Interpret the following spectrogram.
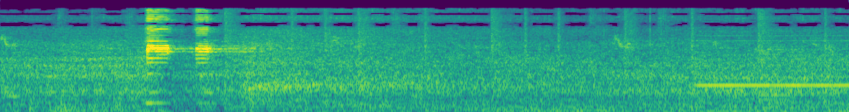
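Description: Steady road traffic with two short car-horn toots about a second in. A steady single-pitch beep starts near the end.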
